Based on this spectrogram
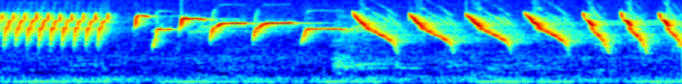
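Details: Belgian canary, a male singing to his female; rapid high trill, rising whistled slides, then a run of loud downslurred sweeping notes about three per second.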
